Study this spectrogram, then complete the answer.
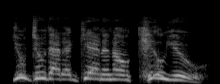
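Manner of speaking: high, loud threatening scream; furious scream. Acted. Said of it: "I screamed at Will".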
